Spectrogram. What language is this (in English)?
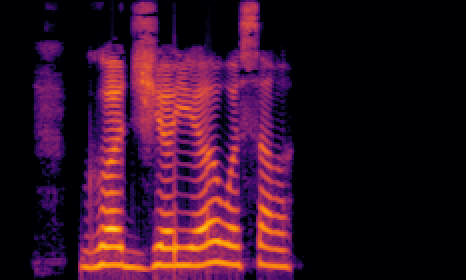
Ghomala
